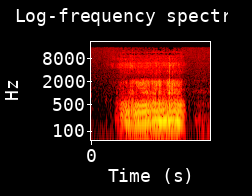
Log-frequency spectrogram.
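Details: A person snoring loudly while asleep in a parked car at a gas station after the engine was switched off: snoring.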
